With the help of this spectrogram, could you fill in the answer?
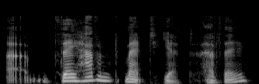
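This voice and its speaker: An earnest gentleman, voiced by a male reader, loyal and easily flustered. He speaks tentatively with lively pitch, in a dry audiobook recording. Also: measured pace, breathy edge, no room sound, heavily acted. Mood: awkward. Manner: tentative, slightly awkward. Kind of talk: dramatised audiobook reading.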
